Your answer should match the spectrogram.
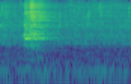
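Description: Beef and cashews stir-fried in a pan give a single brief, close scrape of stirring over a soft steady sizzle, with no talk.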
